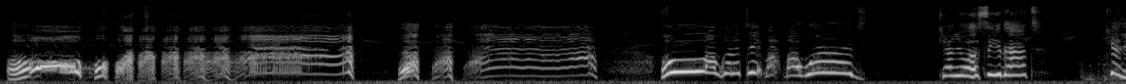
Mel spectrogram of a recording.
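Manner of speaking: high, loud squeal of delight with a laugh; excited shriek. Real, not acted. Gardener showing viewers her surprise potatoes, excited shriek. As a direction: shriek like you just struck gold.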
